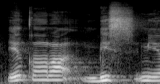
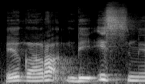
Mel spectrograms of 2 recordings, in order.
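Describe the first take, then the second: First: The words run together without a separate vowel. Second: A separate vowel starts the second word. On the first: The speaker calls it right. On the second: The speaker calls it wrong.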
